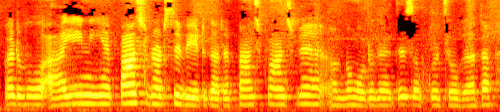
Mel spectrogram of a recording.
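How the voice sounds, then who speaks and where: A woman's voice: medium pitch, steady tone, moderate pace. A woman in her forties chatting casually to viewers in a daily vlog, filmed on a phone at arm's length in her home. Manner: chatty, addresses viewers directly, gestures while talking. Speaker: vlogger. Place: home rooms and kitchen, indoors. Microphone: phone held at arm's length.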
